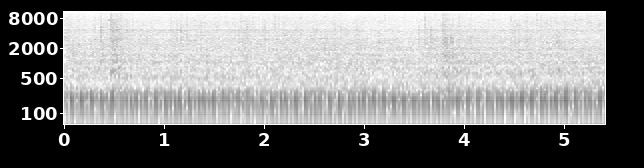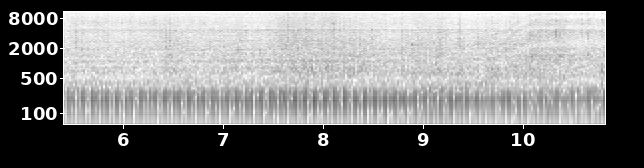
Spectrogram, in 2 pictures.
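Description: Riding lawn mower's small engine running steadily as it drives across the field, getting somewhat louder from about seven seconds in as it comes closer.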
